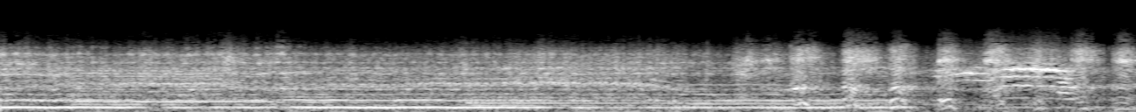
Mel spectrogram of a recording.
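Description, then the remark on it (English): A black cat lets out a long, drawn-out yowl, loud, holding a steady wavering tone before breaking into rougher, noisier cries near the end. “her wise black cat.”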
